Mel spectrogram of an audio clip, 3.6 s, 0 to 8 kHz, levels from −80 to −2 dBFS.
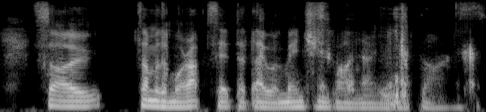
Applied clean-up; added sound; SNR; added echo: neural mask model Resemble Enhance denoiser.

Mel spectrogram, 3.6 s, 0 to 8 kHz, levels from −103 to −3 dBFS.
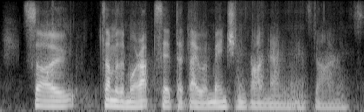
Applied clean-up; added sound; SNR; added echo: neural separator model SepFormer DNS4.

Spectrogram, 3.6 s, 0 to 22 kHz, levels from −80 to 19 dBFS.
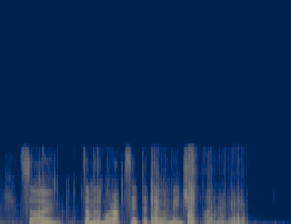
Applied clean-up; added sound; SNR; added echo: neural mask model RNNoise.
